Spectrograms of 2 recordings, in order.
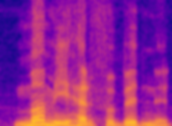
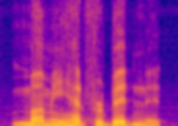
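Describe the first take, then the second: First: It is said in a put-on British accent. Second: It is said in the speaker's natural accent.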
